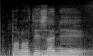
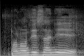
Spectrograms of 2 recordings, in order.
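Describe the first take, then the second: No difference in how they are said.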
